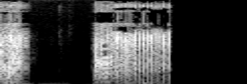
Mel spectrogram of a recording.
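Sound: fart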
